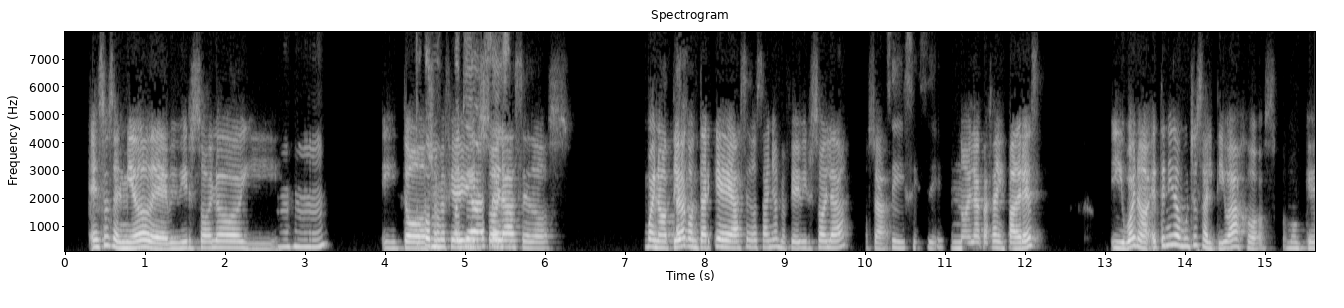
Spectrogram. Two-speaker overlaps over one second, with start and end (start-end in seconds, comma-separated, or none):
4.3-5.7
